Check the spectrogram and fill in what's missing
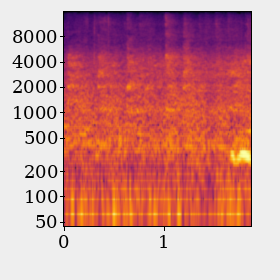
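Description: A steady rumbling rush of a moving train, broad and continuous, with a low rattling undertone throughout.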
